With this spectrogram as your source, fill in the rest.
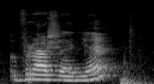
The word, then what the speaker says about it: wrażenie: Wrażenie, wrażenie, wyrażenie, wyrażenie. Wrażenie, wyrażenie. So first one, three syllables. The second one, four syllables.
